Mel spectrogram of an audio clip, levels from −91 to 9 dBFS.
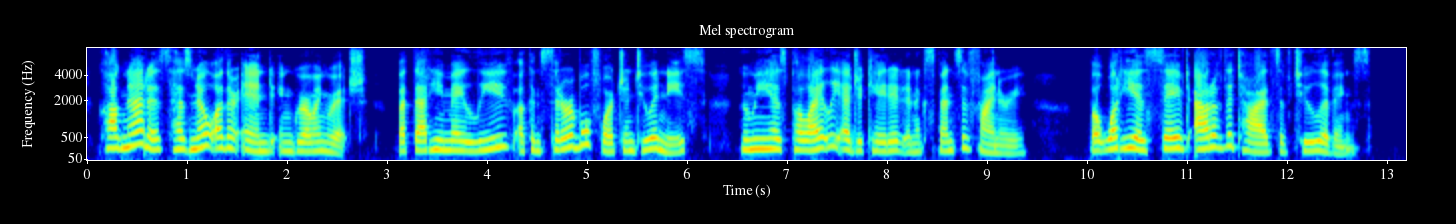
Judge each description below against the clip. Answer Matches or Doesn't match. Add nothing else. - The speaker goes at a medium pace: Matches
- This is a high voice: Matches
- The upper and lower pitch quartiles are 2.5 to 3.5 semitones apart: Doesn't match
